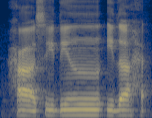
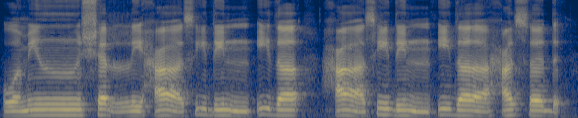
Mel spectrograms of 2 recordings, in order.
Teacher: 2 زیر کی تنوین کے بعد حمزہ آیا ہے، اس لیے یہاں پر اکفا نہیں ہوگا، یہاں پر گننا نہیں ہوگا، حاسد اذا ایسا پڑھنا بالکل غلط ہے۔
